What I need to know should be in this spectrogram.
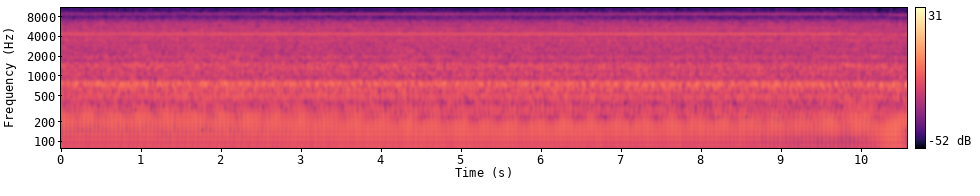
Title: Zanussi ZWH7148P knocking noise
